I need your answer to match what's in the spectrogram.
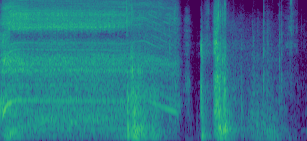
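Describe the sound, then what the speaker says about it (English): A power drill whines at high speed, grinding steadily as it drills out rivets, then stops; a few metallic clinks and taps follow. "Drilling rivets is so satisfying"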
